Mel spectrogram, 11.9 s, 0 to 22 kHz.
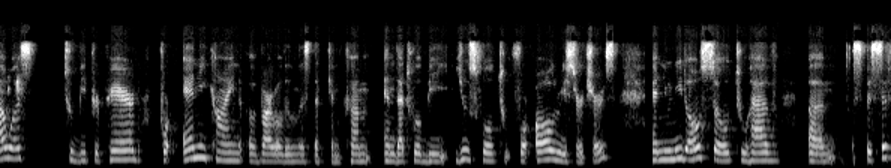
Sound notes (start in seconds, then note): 0.8 speaking French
